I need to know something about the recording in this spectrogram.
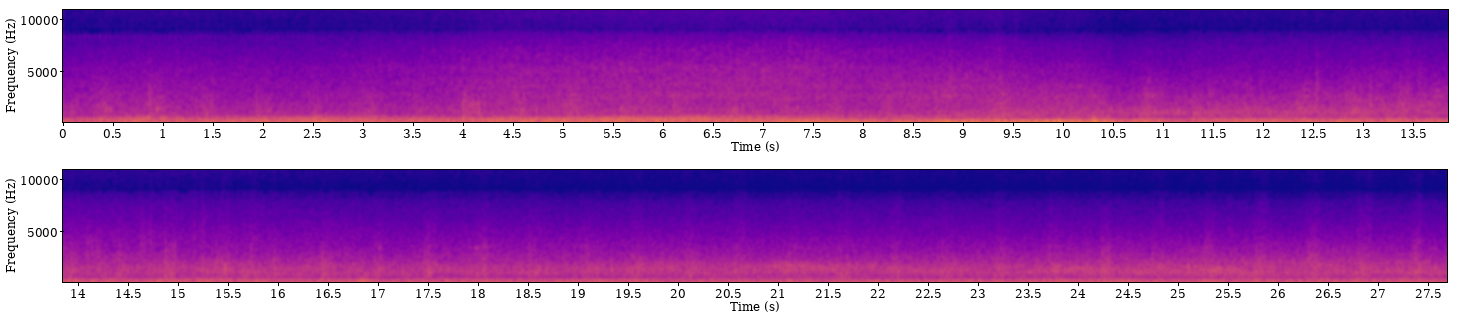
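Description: Outdoor ambience with an engine hum from passing motor traffic that swells over the first ten seconds and then fades, over steady background noise and the light crunch of footsteps on a gravel path.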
